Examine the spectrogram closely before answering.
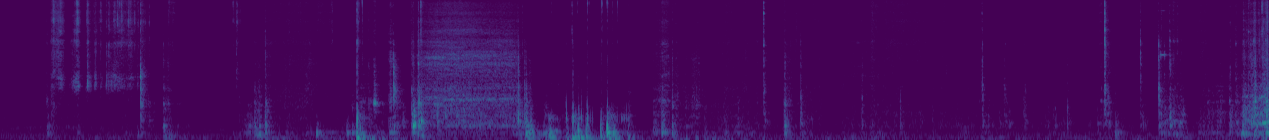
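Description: Cotton fabric panel being handled, slid across a table and positioned under a sewing machine's presser foot: rustling and sliding with scattered light clicks and knocks, and one longer sliding rustle about five seconds in.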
